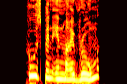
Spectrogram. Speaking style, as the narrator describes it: She gasped

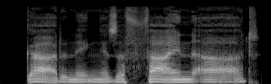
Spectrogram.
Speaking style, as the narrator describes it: he murmured

